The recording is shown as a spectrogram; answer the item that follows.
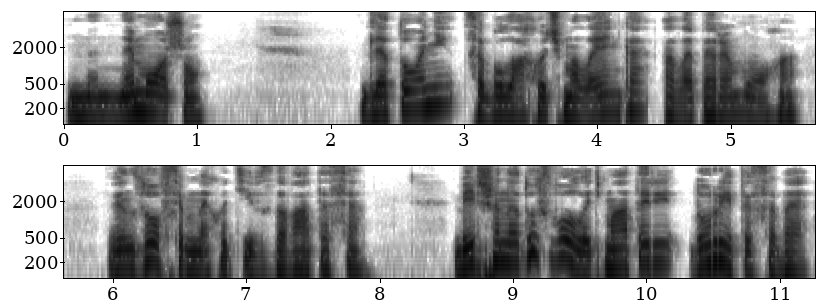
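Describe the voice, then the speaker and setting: Audiobook narrator, measured and even, mid pitch, dead-dry close sound. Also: no echo. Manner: measured storytelling. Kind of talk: scripted narration.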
